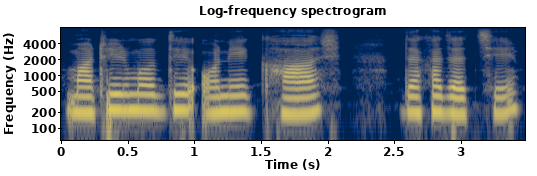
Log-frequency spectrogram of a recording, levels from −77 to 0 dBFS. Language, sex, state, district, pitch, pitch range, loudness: Bengali, female, West Bengal, Cooch Behar, 205 Hz, 200-220 Hz, -16 LUFS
